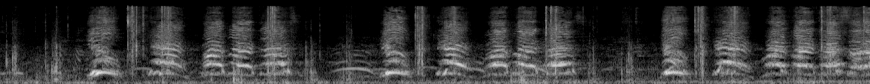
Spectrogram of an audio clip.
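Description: A squad of middle-school girls shouting a cheer chant in unison, in short rhythmic phrases about one a second.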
